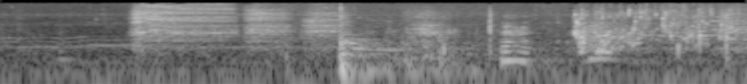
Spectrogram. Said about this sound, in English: I bless you with this water.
